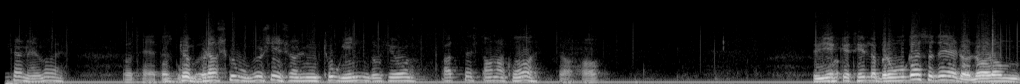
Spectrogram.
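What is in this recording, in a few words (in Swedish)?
Österfärnebo Gästrikland, dialekter; Folkminnen; Svenska sagor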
